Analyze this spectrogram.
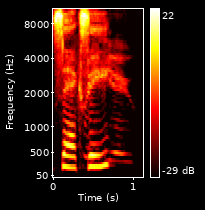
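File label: Female Says Sexy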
